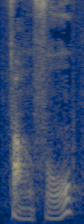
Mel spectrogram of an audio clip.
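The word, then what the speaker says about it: 仿佛: Pronounced 仿佛, it's a slightly more formal way to say 好像。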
